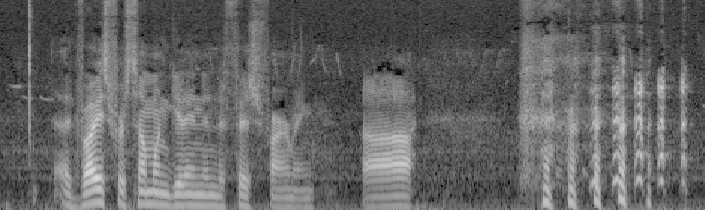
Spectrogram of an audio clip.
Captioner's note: laughs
